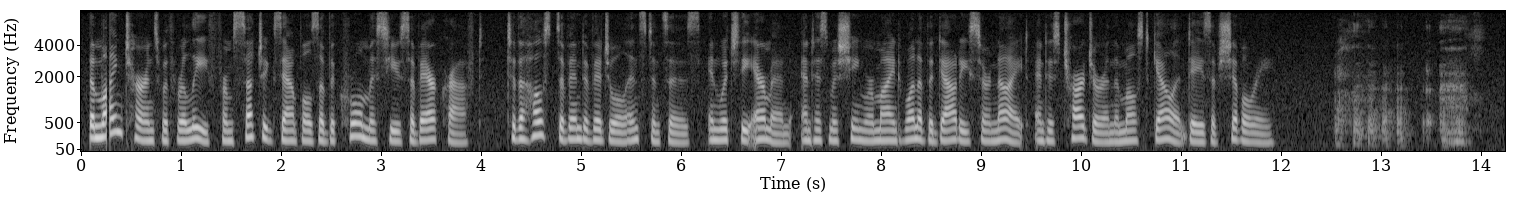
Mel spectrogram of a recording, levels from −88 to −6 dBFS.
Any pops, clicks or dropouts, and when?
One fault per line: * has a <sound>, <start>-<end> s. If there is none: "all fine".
* has a dropout, 0.3-0.3 s
* has a laugh, 12.5-14.1 s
